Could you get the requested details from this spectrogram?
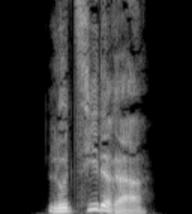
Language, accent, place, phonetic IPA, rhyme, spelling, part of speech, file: German, Germany, Berlin, [luˈt͡siːdəʁɐ], -iːdəʁɐ, luziderer, adjective, De-luziderer.ogg
- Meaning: inflection of luzid: 1. strong/mixed nominative masculine singular comparative degree 2. strong genitive/dative feminine singular comparative degree 3. strong genitive plural comparative degree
